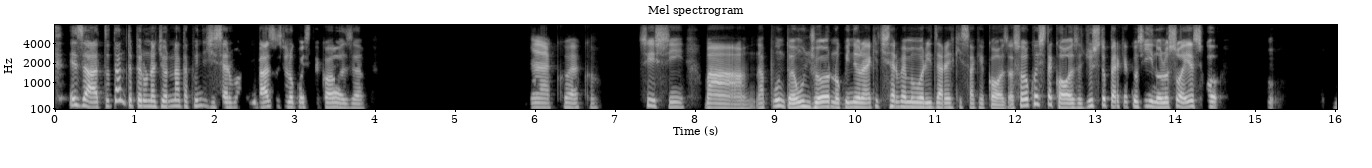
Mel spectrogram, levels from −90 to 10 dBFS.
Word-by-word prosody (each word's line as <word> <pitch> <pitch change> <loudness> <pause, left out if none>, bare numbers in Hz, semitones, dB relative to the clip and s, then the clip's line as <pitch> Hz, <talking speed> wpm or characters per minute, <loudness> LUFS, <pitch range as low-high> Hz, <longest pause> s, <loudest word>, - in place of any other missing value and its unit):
Esatto 195 -5 +2
tanto 380 - 0
è - - -15
per 200 0 +1
1 185 -1 +1
giornata 185 +1 -2
quindi 200 +3 -8
ci 165 -3 -6
servono 165 +1 -2
di 325 - -8
base 190 - +1
solo 170 -2 -2
queste 160 -1 -7
cose. 145 -3 -2 2.1
Ecco, 155 0 -1
ecco. 150 0 -6 0.4
Sì, 210 - -3
sì, 170 -4 -4 0.3
ma, 140 -4 +2
mhmm, 130 - -17
appunto 180 +4 -1
è - - +5
1 175 +5 +3
giorno, 165 -1 +4
quindi 165 +1 -1
non 160 -1 +5
è 155 - +3
che 195 - -9
ci 180 - -4
serve 180 -2 +1
memorizzare 160 -2 +1
chissà 150 -1 -6
che 145 -1 -10
cosa. 125 -2 0
Solo 210 +11 +3
queste 265 0 +1
cose 145 -5 +2
giusto 200 +6 0
perché 180 -4 -1
così, 185 +2 -1
non 160 -2 +4
lo 160 - +4
so, 160 - +2
esco 190 - +2 0.5
mh. 415 - -23
165 Hz, 170 wpm, -16 LUFS, 150-190 Hz, 2.1 s, è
